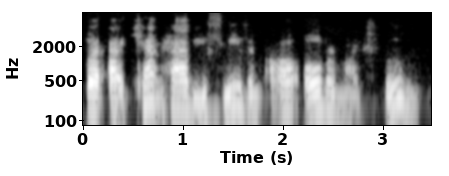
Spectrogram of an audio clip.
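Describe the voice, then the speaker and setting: Man reading as a bossy crab boss, husky. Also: fairly high pitch, animated, a little slow, mellow, dry recording, muffled recording, heavily acted. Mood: firm.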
